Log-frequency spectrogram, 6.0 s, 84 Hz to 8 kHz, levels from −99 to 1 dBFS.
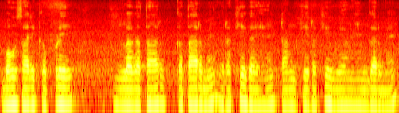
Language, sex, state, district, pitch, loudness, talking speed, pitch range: Hindi, male, Jharkhand, Deoghar, 115 Hz, -19 LUFS, 150 wpm, 110-120 Hz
